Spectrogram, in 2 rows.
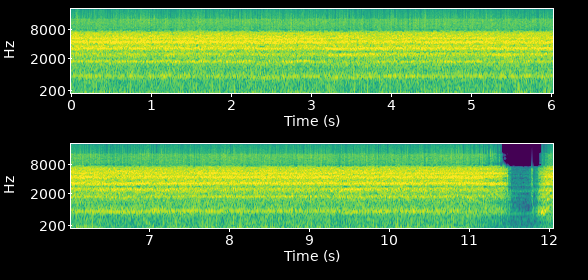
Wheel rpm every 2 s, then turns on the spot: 230, 220, 230, 230, 230, 110.
10-12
